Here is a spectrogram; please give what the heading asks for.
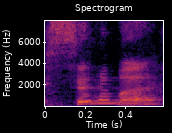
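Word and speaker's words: Sinema: her name for Arizona cinema cinema no that's not how you say it is it that's her name Cinema yeah like the movies that's how you said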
